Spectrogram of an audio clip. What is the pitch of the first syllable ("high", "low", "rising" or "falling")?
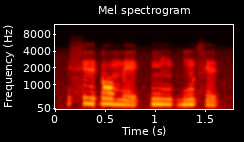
falling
